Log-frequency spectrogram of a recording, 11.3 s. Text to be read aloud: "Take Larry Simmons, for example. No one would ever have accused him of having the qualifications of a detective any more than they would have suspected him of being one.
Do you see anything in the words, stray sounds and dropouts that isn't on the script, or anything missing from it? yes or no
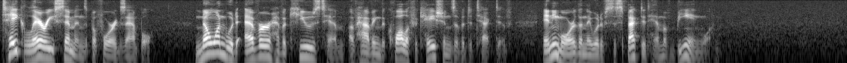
yes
